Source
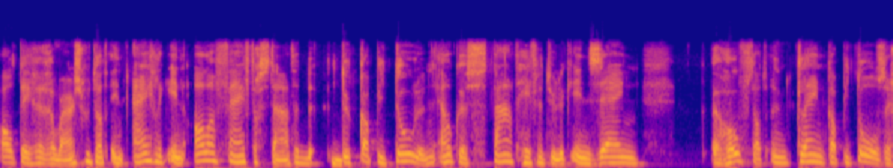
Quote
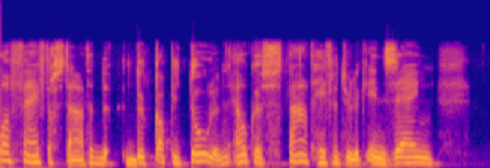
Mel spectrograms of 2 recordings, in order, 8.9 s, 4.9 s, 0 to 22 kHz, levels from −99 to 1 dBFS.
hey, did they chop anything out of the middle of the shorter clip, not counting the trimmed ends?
no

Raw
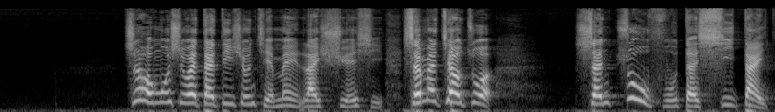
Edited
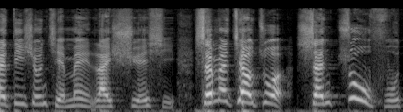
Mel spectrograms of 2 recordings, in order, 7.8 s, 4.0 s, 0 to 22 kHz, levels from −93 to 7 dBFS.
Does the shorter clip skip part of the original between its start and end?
yes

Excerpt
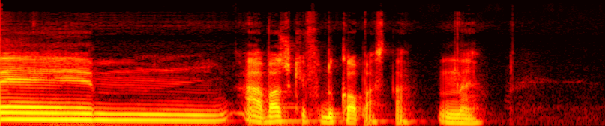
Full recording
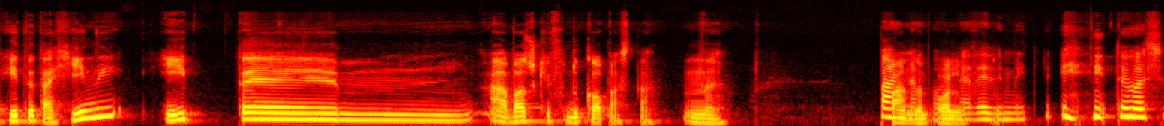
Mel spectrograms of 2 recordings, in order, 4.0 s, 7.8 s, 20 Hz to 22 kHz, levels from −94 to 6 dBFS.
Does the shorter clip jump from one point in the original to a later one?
no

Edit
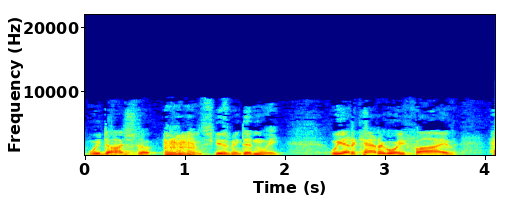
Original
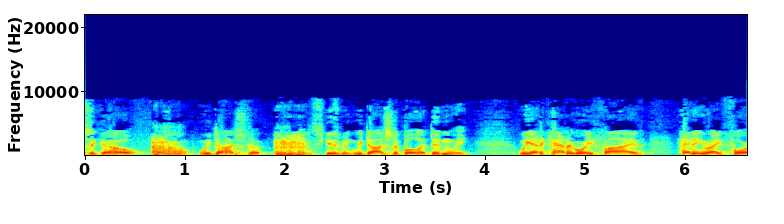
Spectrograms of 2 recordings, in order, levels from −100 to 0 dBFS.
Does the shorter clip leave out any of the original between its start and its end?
yes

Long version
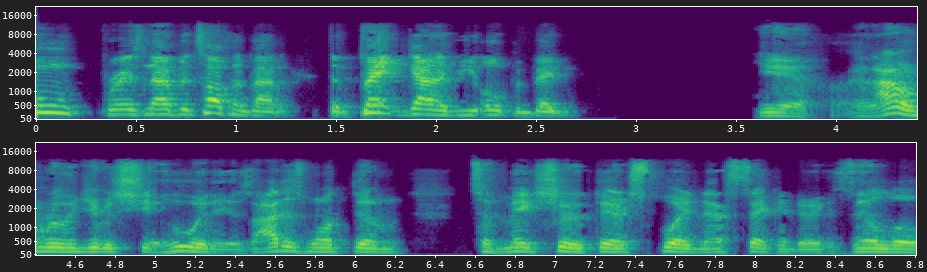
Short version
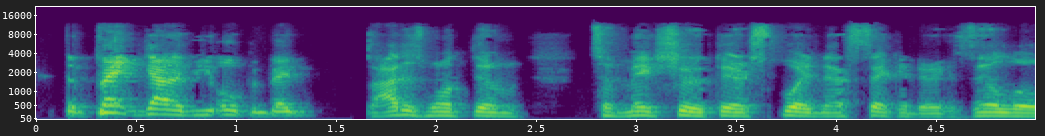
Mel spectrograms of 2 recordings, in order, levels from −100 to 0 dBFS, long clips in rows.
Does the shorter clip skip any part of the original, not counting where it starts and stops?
yes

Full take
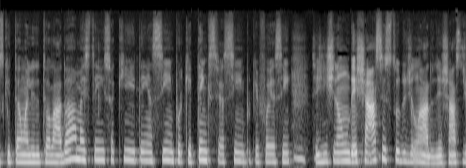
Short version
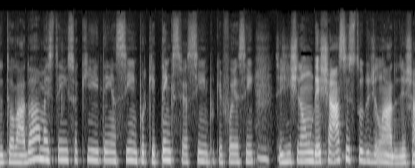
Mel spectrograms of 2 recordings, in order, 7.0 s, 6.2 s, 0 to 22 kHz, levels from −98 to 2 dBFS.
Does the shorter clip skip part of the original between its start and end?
no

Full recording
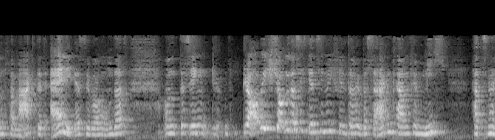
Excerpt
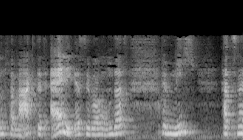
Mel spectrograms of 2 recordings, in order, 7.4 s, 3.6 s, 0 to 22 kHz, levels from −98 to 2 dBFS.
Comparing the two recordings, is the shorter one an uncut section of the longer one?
no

